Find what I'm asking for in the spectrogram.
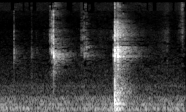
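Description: Two quick, crisp snips of scissors cutting crochet yarn on a cup cozy, close and quiet, with a short pause between them and no voices.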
